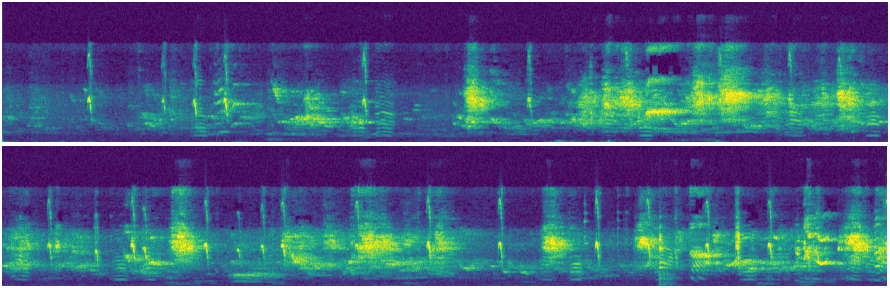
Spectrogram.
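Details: Several finches playing together, their thin, rapid chirping forming a steady high chatter that thickens after the first two seconds, with occasional soft knocks below.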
